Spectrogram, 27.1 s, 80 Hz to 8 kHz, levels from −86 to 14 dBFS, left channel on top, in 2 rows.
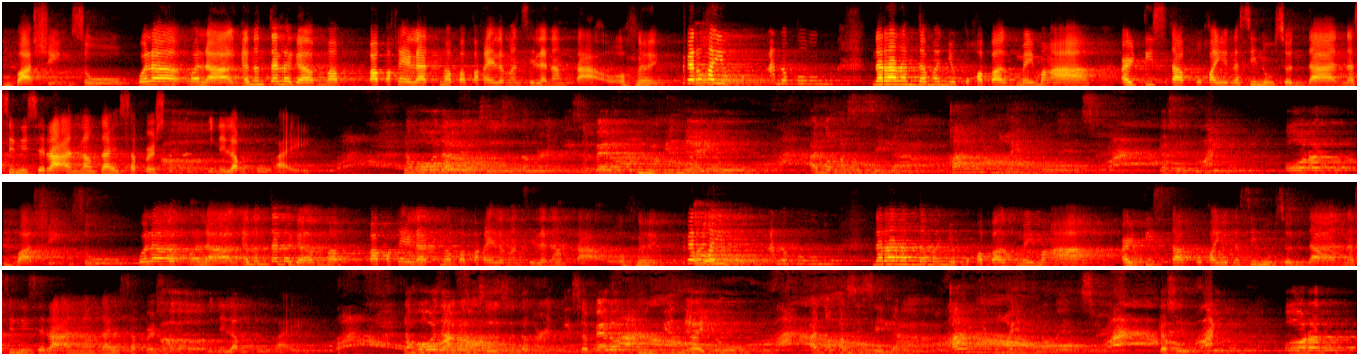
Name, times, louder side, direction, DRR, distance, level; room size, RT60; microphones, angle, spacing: voice 1, 0.0-3.4 3.7-6.6 6.8-7.3 7.6-10.9 11.2-16.6 19.9-20.1, left 6 dB, 40° left, 11 dB, 0.4 m, -27 dB
voice 2, 1.7-2.4 5.5-5.6 6.9-7.5 15.1-15.6 17.2-26.7, right 2 dB, 70° right, -2 dB, 2.1 m, -35 dB
sound 1, 15.8-25.7, right 7 dB, 35° right, 0.3 m, -38 dB
22.0 x 10.0 x 3.4 m, 2.7 s
head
